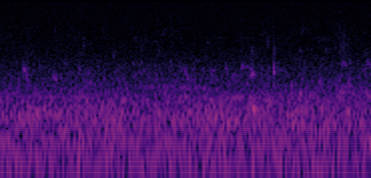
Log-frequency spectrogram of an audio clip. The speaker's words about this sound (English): Suddenly, you feel water. And you understand that you have found a small stream.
